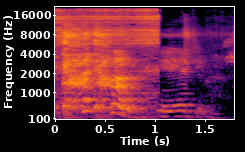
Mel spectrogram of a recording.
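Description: A rough, forceful cough bursts out at close range, followed by a person speaking.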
